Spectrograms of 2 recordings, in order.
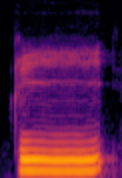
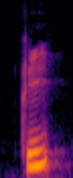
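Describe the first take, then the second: First: Drawn-out "qi", vowel held; lengthened i. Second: Brief "qi", vowel not held; short i. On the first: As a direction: stretch "qi" into qii. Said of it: "allongé par la voyelle longue ya". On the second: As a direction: say a quick "qi" from the back of the throat. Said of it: "Le qaf avec le i". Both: Shown as a demonstration.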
